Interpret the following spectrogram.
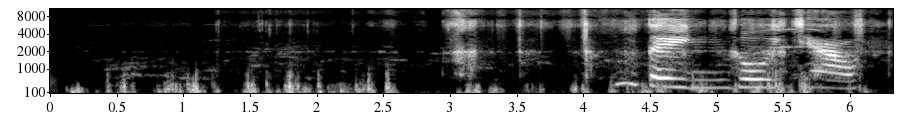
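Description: Indistinct voice over a video call: low, choppy murmuring at first, then a higher, drawn-out voice from about halfway through, with no clear words.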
